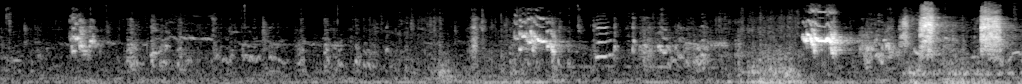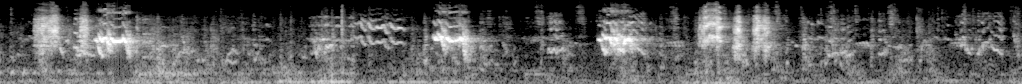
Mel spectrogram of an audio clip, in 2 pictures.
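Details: Budgies give separate short, sharp squawky chirps, spaced irregularly a second or so apart, over a quiet background.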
